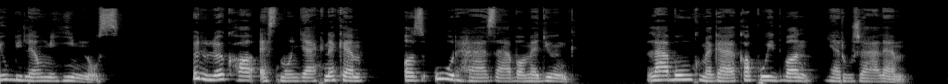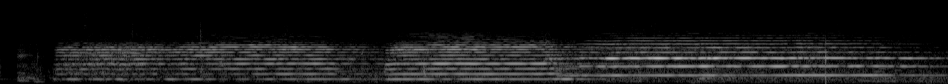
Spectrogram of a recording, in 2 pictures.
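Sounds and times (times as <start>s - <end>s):
speech: 0.0s - 1.3s, 1.9s - 5.8s, 6.4s - 9.2s
ceremonial horn blowing: 9.9s - 18.9s.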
